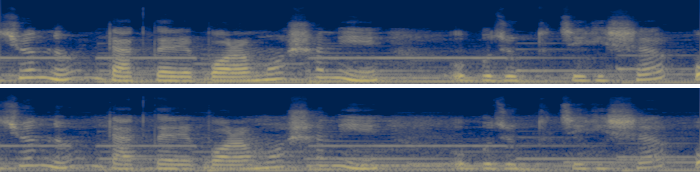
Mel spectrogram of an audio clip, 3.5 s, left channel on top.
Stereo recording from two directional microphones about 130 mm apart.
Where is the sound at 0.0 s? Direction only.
50° left (ahead or behind).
